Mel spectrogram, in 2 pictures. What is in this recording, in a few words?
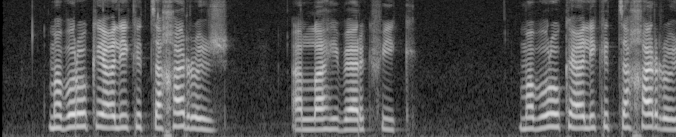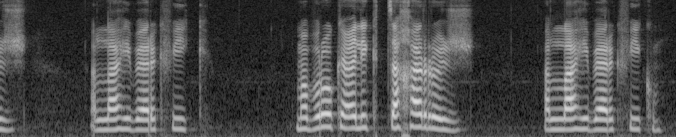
greeting graduation, arabic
